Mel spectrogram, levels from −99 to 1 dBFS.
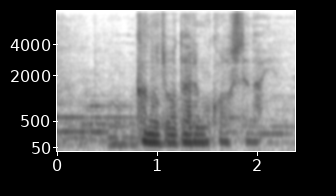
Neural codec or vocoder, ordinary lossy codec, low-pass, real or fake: codec, 16 kHz, 4 kbps, FreqCodec, smaller model; none; none; fake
